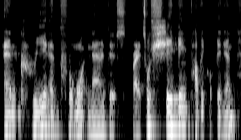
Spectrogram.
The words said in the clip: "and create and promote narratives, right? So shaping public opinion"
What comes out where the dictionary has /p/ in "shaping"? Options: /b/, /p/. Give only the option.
/p/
